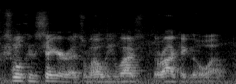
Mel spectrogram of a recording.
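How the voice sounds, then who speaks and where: Rambling middle-aged dad, slightly distant mic. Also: male voice, mid-range voice, fast, fairly bright tone. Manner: rambling, blunt, profane asides. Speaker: father answering viewer comments. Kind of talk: casual comment-response chat. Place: bedroom at night, indoors. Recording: distant mic with faint room noise.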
